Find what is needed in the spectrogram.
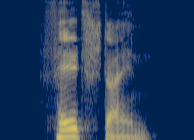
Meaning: fieldstone (stone lying about in a field or other open territory)
- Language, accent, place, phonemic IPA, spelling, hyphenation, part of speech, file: German, Germany, Berlin, /ˈfɛltˌʃtaɪ̯n/, Feldstein, Feld‧stein, noun, De-Feldstein.ogg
